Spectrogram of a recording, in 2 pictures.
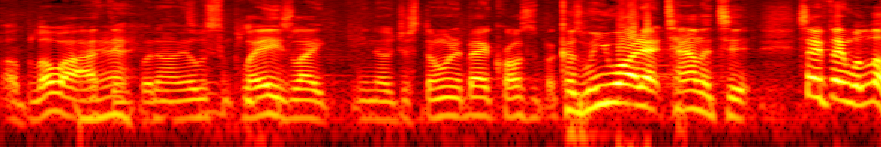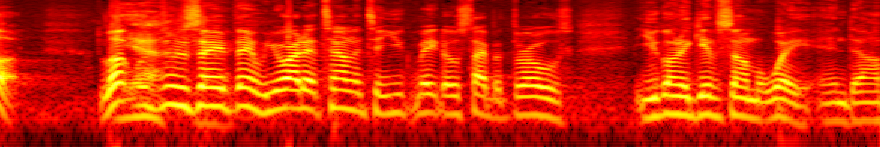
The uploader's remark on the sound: LIVE From The ThunderDome.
